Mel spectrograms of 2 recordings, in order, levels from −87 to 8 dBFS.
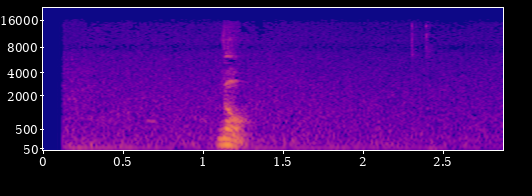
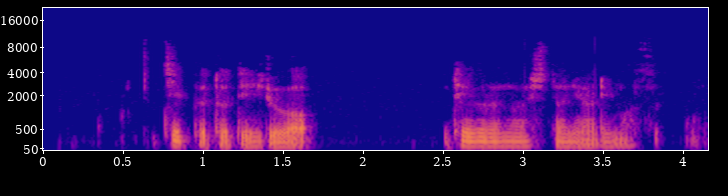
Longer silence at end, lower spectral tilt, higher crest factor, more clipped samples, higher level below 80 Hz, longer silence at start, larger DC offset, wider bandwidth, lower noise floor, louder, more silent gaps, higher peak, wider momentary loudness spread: first, 1.6 s vs 0.1 s; second, -6 dB/octave vs -7.5 dB/octave; about the same, 24 dB vs 24 dB; neither; second, -60 dBFS vs -52 dBFS; second, 0.15 s vs 0.75 s; neither; first, 16.5 kHz vs 9.2 kHz; second, -52 dBFS vs -76 dBFS; about the same, -27 LUFS vs -29 LUFS; neither; second, -10 dBFS vs -6 dBFS; first, 24 LU vs 13 LU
